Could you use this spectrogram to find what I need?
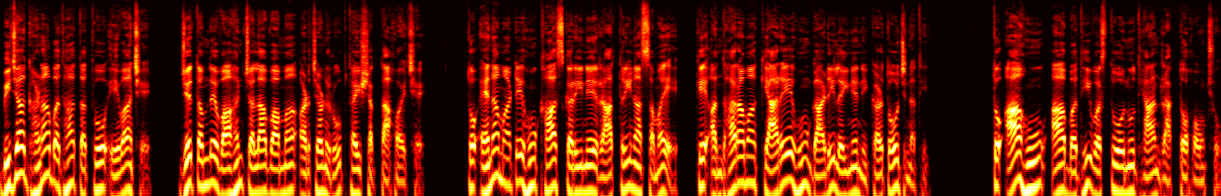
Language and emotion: Gujarati, neutral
